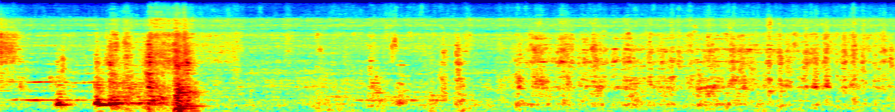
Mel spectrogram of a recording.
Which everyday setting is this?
kitchen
